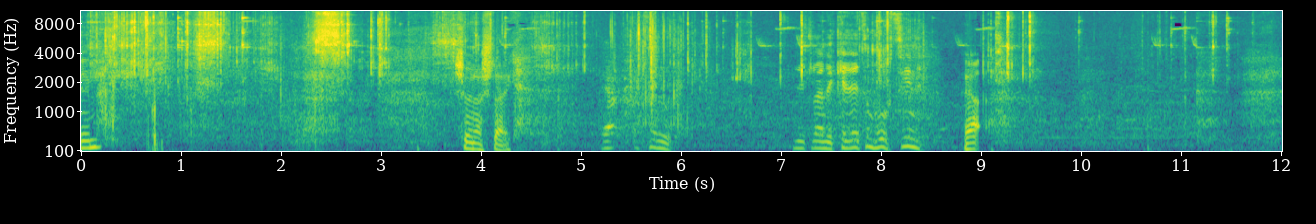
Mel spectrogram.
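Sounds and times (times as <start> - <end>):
carabiners clinking on steel cable: 0.0 - 10.1, 10.7 - 11.9.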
